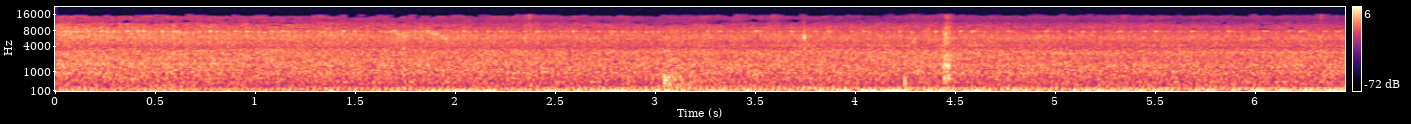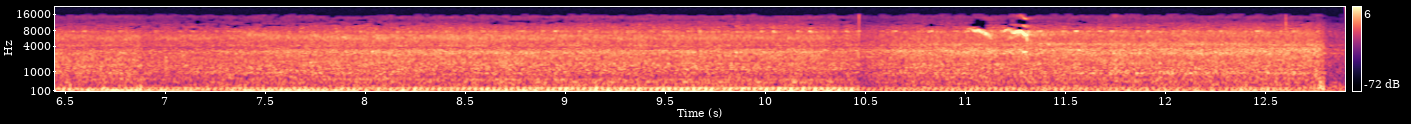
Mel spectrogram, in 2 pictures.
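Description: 2011 BMW 335i's turbocharged three-litre straight-six idling through its sport exhaust, a steady low hum that drops somewhat about ten seconds in.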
